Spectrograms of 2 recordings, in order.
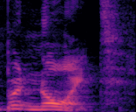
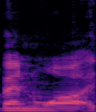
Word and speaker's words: Benoit: It's Ryan Benoit, and it's an odd way, especially for Canadian, to pronounce it. It's not Benoit, it's Benoit.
